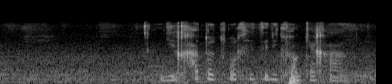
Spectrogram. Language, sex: Tswana, female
